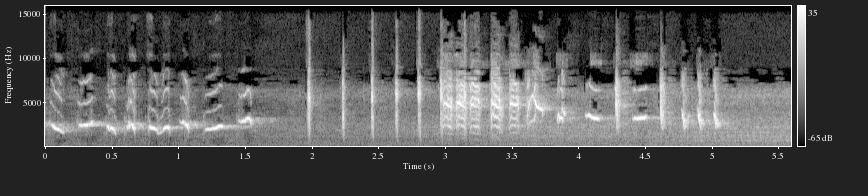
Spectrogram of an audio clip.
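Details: A greater green leafbird in full energetic song, crest raised: looping whistled phrases, then a string of sharp ticks and a burst of jumbled high chattering notes.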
